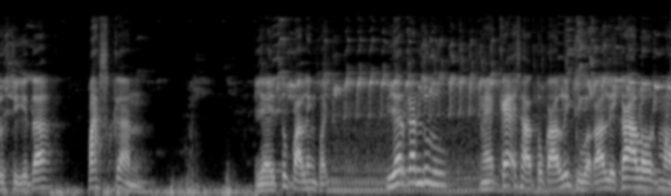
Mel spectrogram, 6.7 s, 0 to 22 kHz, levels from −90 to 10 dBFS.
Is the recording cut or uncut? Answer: cut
